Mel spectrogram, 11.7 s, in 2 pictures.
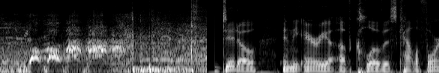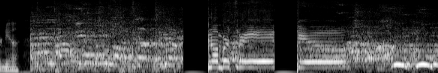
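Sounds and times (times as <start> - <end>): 
crowd shouting in a high school gymnasium: 0.0 - 2.8, 6.2 - 11.6
speech: 3.0 - 7.0, 8.7 - 9.4.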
